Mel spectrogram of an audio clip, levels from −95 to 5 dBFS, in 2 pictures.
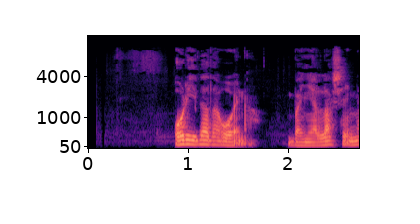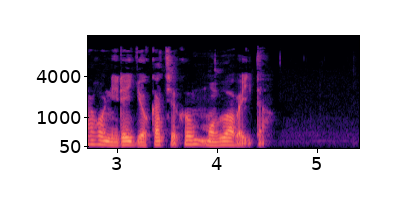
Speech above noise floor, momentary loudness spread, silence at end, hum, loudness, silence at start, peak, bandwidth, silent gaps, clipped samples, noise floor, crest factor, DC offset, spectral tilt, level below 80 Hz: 43 dB; 10 LU; 0.9 s; none; -23 LUFS; 0.85 s; -4 dBFS; 11 kHz; none; under 0.1%; -65 dBFS; 20 dB; under 0.1%; -6.5 dB/octave; -60 dBFS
